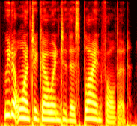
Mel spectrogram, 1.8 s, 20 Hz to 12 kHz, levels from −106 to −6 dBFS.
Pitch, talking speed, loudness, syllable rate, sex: 205 Hz, 260 wpm, -17 LUFS, 6.4 syllables/s, female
